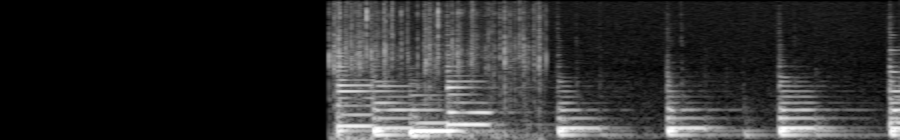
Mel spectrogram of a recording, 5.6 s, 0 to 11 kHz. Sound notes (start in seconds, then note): 2.0 typing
